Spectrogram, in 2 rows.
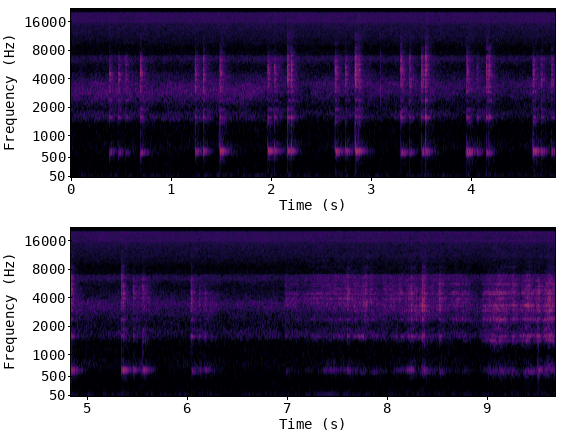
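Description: Fingers tap a tall, pretty-shaped ceramic vase meant for fall flowers, which has a couple of small blemishes to be touched up with markers. Each tap gives a short, bright ringing tone around 645 Hz that fades quickly. Near the end the taps soften into lighter, hissy brushing sounds.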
